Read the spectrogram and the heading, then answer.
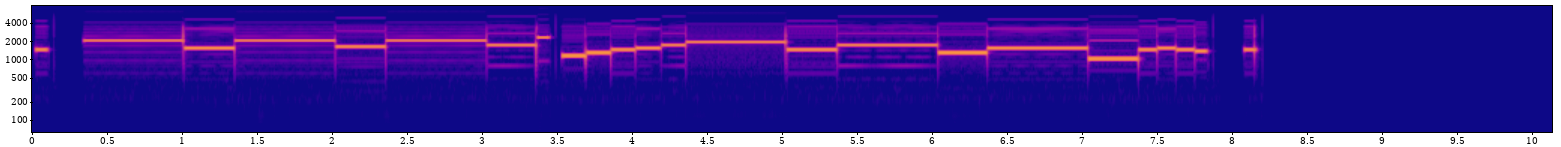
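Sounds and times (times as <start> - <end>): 
mobile phone ringtone melody on a Nokia 9210: 0.4 - 7.9.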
